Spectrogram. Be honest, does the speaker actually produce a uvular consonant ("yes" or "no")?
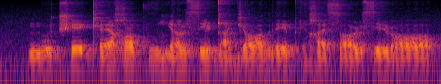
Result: yes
